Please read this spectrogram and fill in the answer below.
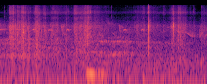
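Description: Faint outdoor ambience in an orchard: short high bird chirps repeating every half second or so, over light rustling, with a couple of brief clicks near the end.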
